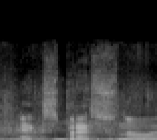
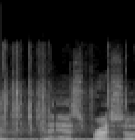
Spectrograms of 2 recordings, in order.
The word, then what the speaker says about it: espresso: think they do things expresso as some would say uh very quickly espresso is the pr correct pronunciation but I'm making a play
